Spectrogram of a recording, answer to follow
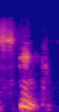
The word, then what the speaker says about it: skink: solomon he's a giant skink now i did not say stink although stink rhymes with skink he is a skink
